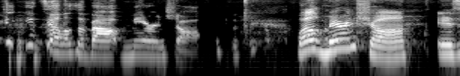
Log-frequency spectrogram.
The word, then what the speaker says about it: Marin: Her name is, now Tracy, I'm saying Marin. Is it Marin? Yep. How do you pronounce it? Okay. Marin's good. Yep.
